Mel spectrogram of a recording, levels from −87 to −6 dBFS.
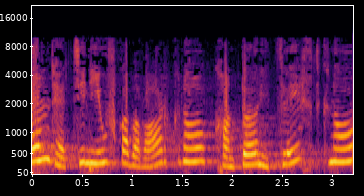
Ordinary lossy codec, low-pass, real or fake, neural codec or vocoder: none; 9.9 kHz; real; none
